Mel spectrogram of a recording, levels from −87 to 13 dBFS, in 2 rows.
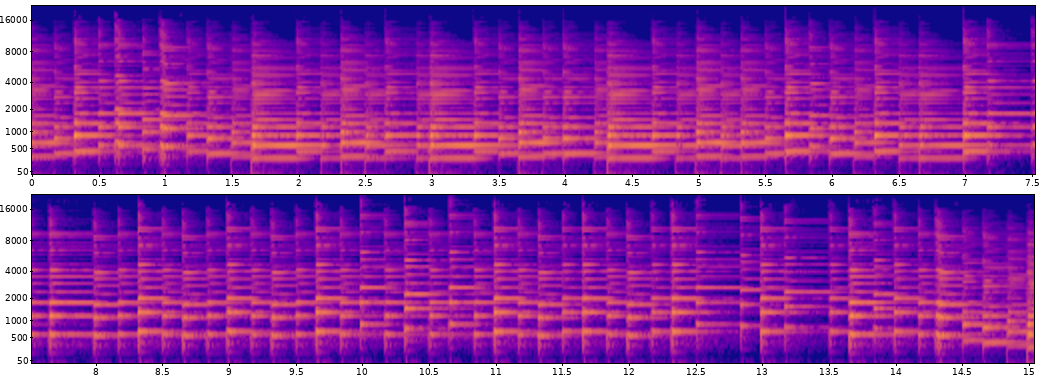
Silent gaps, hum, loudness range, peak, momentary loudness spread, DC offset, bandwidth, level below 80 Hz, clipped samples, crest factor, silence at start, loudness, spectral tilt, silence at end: none; none; 1 LU; -6 dBFS; 5 LU; under 0.1%; over 20 kHz; -64 dBFS; under 0.1%; 18 dB; 0 s; -24 LUFS; 0 dB/octave; 0 s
